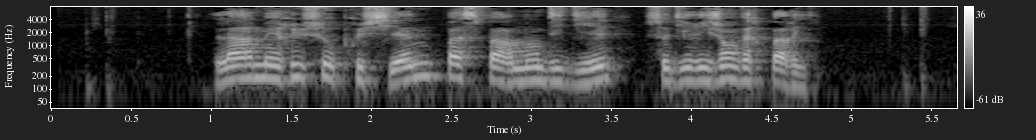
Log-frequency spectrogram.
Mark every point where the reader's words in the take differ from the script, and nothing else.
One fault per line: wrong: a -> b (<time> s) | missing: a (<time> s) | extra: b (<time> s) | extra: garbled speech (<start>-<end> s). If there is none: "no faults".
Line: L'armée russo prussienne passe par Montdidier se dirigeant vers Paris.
no faults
